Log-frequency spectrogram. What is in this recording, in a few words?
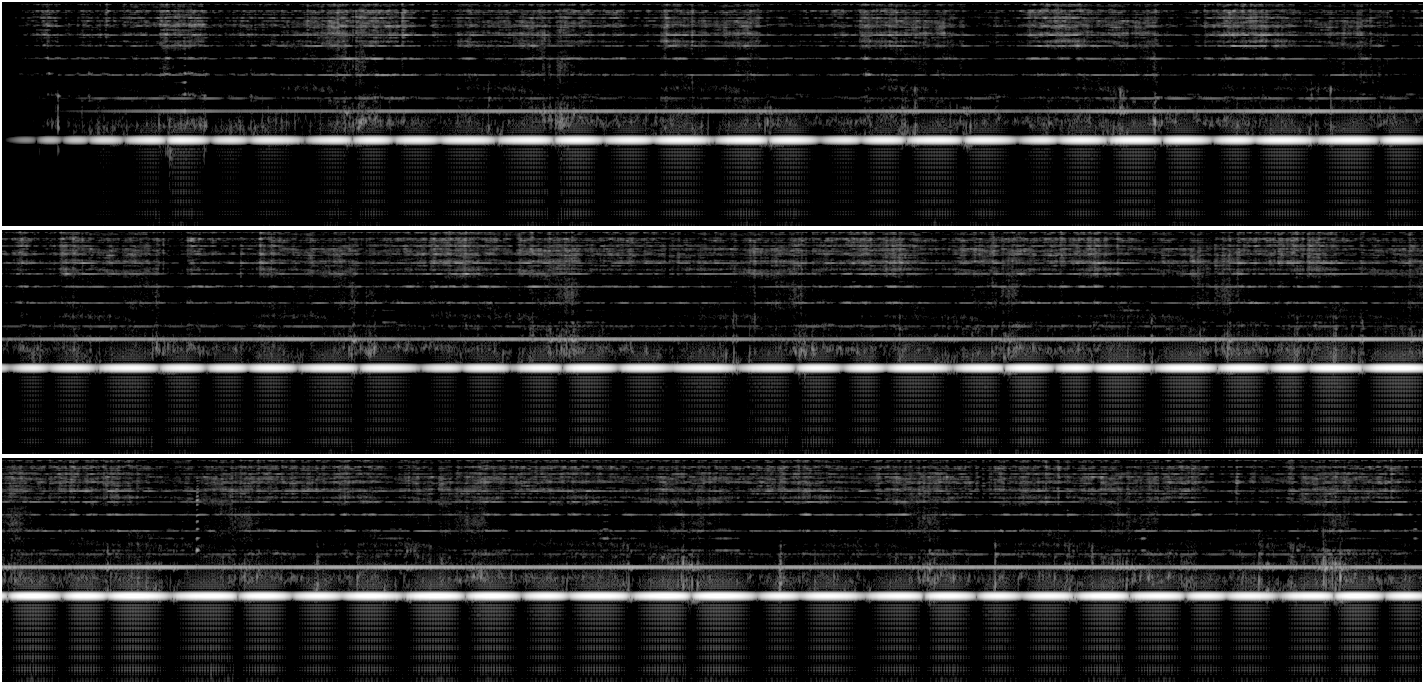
Medium Painted, himalayan bowls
